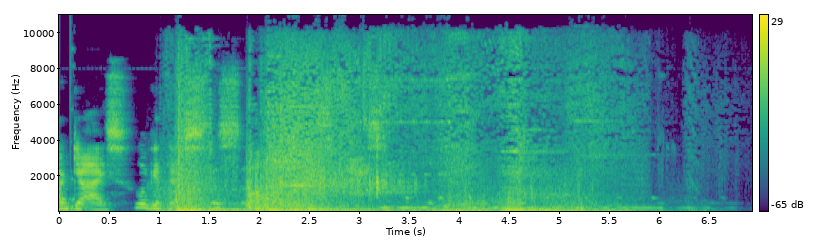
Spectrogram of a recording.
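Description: A game chest bursts open with a whooshing crash.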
